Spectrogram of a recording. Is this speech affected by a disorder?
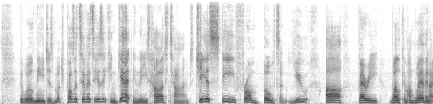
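No.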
